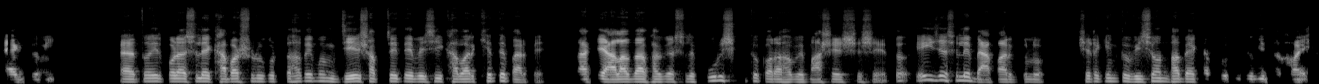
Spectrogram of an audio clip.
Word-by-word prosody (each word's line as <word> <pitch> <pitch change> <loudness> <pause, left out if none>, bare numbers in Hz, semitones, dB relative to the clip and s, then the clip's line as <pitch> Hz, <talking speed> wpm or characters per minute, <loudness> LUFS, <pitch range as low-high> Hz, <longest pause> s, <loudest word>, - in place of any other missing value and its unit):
একদমই। 115 0 -8 0.7
অ্যা 125 - +6
তো - - -5
এরপরে 140 +1 +2
আসলে 145 +2 +1
খাবার 130 +1 +3
শুরু 140 -1 -4
করতে 135 0 -7
হবে 140 +4 -2
এবং 155 0 -5 0.2
যে 130 - +7 0.2
সবচাইতে 140 +1 -1
বেশি 130 +2 -1
খাবার 125 0 +2
খেতে 150 +2 0
পারবে, 115 -2 -3 0.4
তাকে 120 0 +2
আলাদাভাবে 125 0 +5
আসলে 125 +1 -5
পুরস্কৃত 170 -2 -3
করা 120 -1 0
হবে 115 0 -3
মাসের 115 +1 -1
শেষে। 120 -1 -5 0.2
তো - - -6 0.2
এইযে 200 -1 +1
আসলে 185 +1 -1
ব্যাপারগুলো, 115 +1 0 0.4
সেটা 135 +1 -3
কিন্তু 145 -1 -5
ভীষণভাবে 130 0 -1
একটা 120 - -10
প্রতিযোগিতা 260 - -9
হয়। - - +2
130 Hz, 155 wpm, -25 LUFS, 120-145 Hz, 0.7 s, যে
